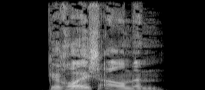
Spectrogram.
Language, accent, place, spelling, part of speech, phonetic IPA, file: German, Germany, Berlin, geräuscharmem, adjective, [ɡəˈʁɔɪ̯ʃˌʔaʁməm], De-geräuscharmem.ogg
- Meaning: strong dative masculine/neuter singular of geräuscharm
